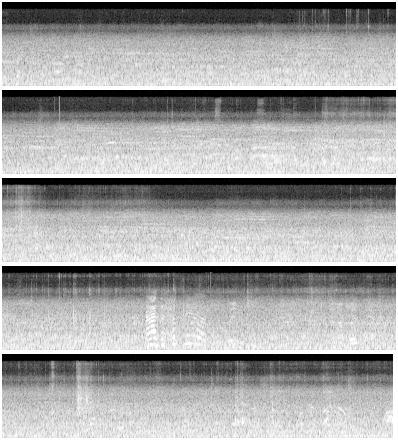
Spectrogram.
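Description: Many men murmur and talk in a large echoing hall.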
